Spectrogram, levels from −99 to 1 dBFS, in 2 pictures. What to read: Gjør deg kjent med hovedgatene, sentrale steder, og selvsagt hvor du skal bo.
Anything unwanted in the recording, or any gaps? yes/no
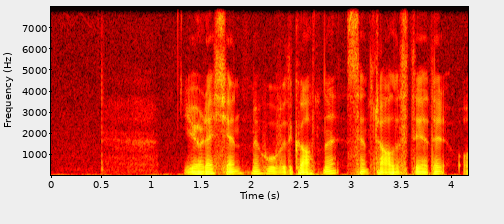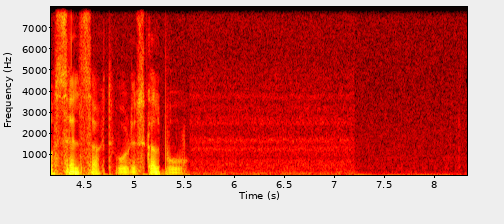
no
